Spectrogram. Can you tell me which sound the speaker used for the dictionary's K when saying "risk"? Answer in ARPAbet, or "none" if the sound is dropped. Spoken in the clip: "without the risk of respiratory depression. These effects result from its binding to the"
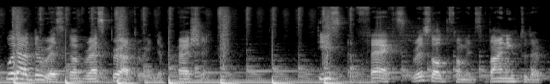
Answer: K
